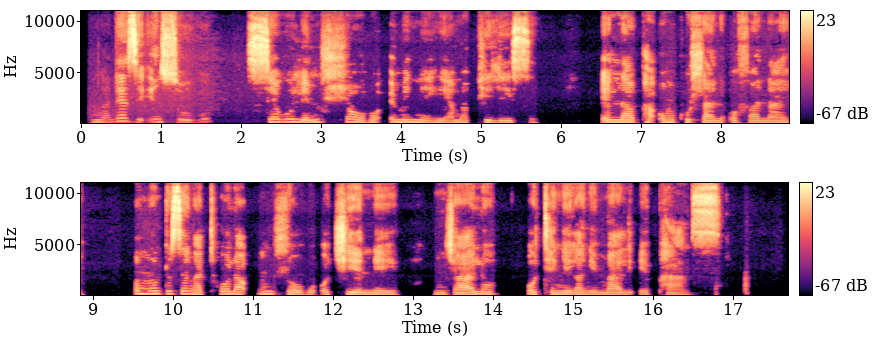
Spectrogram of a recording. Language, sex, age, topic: North Ndebele, female, 18-24, health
